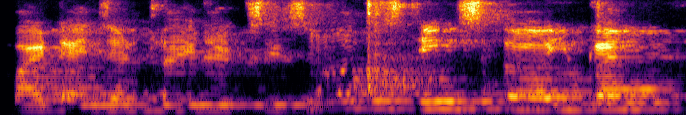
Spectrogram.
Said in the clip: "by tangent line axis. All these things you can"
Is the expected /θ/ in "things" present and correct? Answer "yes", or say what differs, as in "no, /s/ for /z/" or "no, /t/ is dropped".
no, /t/ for /θ/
